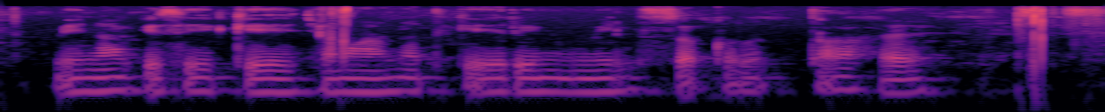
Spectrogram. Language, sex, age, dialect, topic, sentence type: Magahi, female, 25-30, Central/Standard, banking, question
